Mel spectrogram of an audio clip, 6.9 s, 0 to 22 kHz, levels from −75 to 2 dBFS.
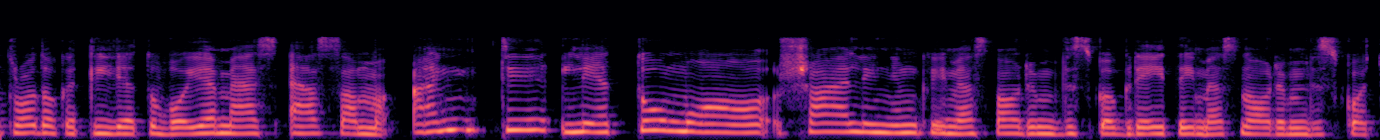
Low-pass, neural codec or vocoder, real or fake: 7.2 kHz; codec, 16 kHz, 4.8 kbps, FACodec; fake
